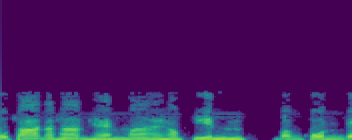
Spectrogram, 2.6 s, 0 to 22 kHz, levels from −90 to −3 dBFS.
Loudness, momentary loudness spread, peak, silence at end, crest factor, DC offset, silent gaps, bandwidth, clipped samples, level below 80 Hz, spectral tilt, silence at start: -21 LUFS; 6 LU; -6 dBFS; 0 s; 16 dB; under 0.1%; 1.92-2.02 s; 7.8 kHz; under 0.1%; -70 dBFS; -3.5 dB/octave; 0 s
